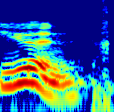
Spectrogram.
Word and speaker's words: Yuen: said miss young Natasha it's UN it's not that hard of a one syllable four-letter word and you seem to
